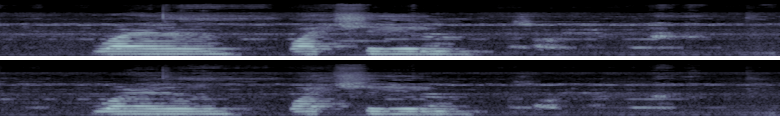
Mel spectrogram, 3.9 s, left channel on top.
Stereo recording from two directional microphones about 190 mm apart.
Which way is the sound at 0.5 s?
10° left (ahead or behind).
